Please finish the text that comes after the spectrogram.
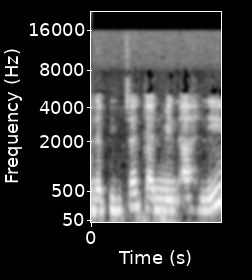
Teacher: nun mati berjumpa dengan hamzah maka dibaca secara jelas dan hukumnya adalah izhar halqi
